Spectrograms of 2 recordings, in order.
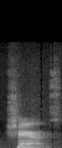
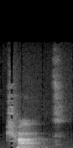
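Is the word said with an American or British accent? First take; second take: American; British. First: It is said with an American accent. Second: It is said with a British accent. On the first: "That's American English" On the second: "British English"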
